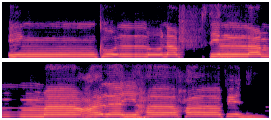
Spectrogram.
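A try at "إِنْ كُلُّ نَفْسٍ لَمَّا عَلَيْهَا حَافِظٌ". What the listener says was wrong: Sudah lebih baik, masya Allah. Ya. Hati-hati huruf ha dengan ha tertukar ya.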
